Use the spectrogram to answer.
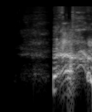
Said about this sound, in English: Excuse me. Bless you.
